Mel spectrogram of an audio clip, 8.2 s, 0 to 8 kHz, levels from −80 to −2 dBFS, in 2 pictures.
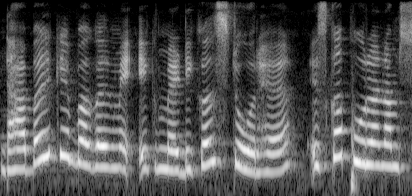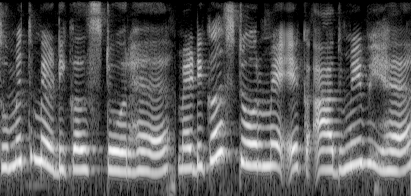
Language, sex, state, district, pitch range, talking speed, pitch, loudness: Hindi, female, Jharkhand, Palamu, 285-360 Hz, 160 wpm, 315 Hz, -13 LUFS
